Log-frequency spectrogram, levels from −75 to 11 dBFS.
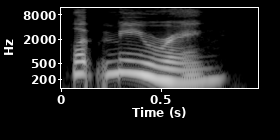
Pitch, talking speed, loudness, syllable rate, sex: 225 Hz, 185 wpm, -16 LUFS, 3.9 syllables/s, female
